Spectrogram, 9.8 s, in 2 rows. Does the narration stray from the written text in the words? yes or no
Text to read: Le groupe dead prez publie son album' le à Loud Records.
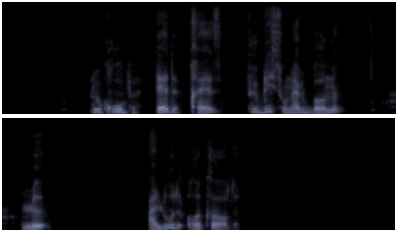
no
